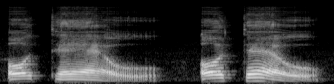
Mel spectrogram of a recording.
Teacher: Letter L comes in the end. So pronounce it as W.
